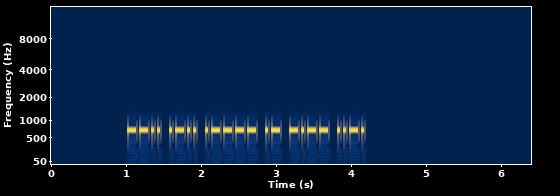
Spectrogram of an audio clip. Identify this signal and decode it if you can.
Morse code, heard as a keyed tone, about 31 wpm, 700 Hz. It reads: ZL1AYF
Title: DXCC-100 Call Signs - 6 Characters - Repeated 3x - 30wpm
